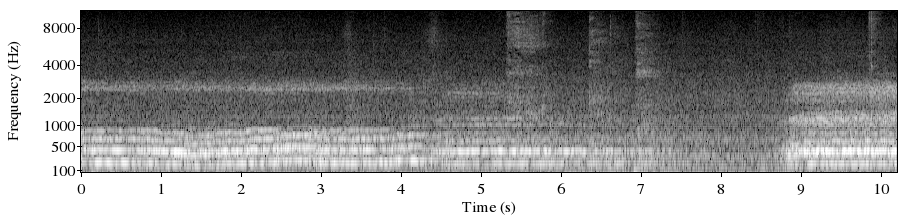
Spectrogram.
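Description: A woman sings in a full operatic voice in a large echoing hall.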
